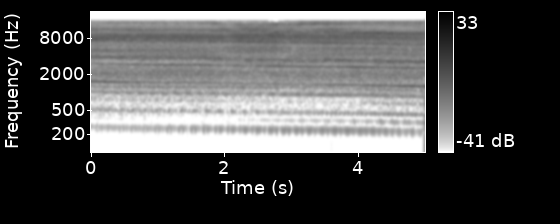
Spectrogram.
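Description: Makita 12-volt cordless screwdriver driving a long screw into a wooden log. Its motor gives one continuous whine that slowly falls in pitch, with no impact hammering.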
